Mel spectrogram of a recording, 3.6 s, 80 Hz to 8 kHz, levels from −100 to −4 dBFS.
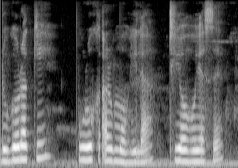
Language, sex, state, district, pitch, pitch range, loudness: Assamese, female, Assam, Kamrup Metropolitan, 200 Hz, 175-225 Hz, -18 LUFS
